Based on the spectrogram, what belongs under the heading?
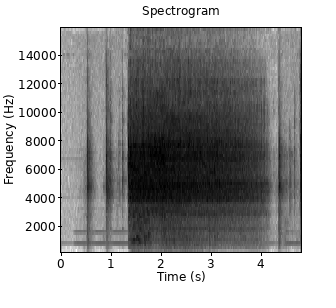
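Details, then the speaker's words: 1999 Toyota Avalon with P1300 and check-engine light on: after the key is cycled and throttle applied, a couple of short cranking bursts, then it catches and runs evenly. Hard starting from an ignition coil wiring fault. "all right so I cycled the key off and on the first time I started up the second time I gave the gas and it hit and started up"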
